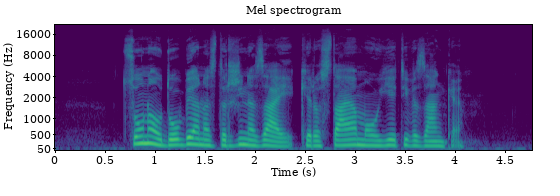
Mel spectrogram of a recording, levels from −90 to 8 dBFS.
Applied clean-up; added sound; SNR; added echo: none; none; none; none.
